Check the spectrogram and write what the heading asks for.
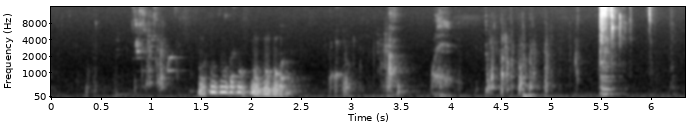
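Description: A man gargling a mouthful of dilute iodine water as a throat rinse, with a short laugh breaking in partway through, then spitting into the sink near the end.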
